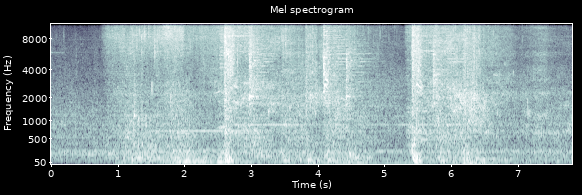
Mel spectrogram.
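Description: A sword clashes and slashes against a creature in a fight.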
